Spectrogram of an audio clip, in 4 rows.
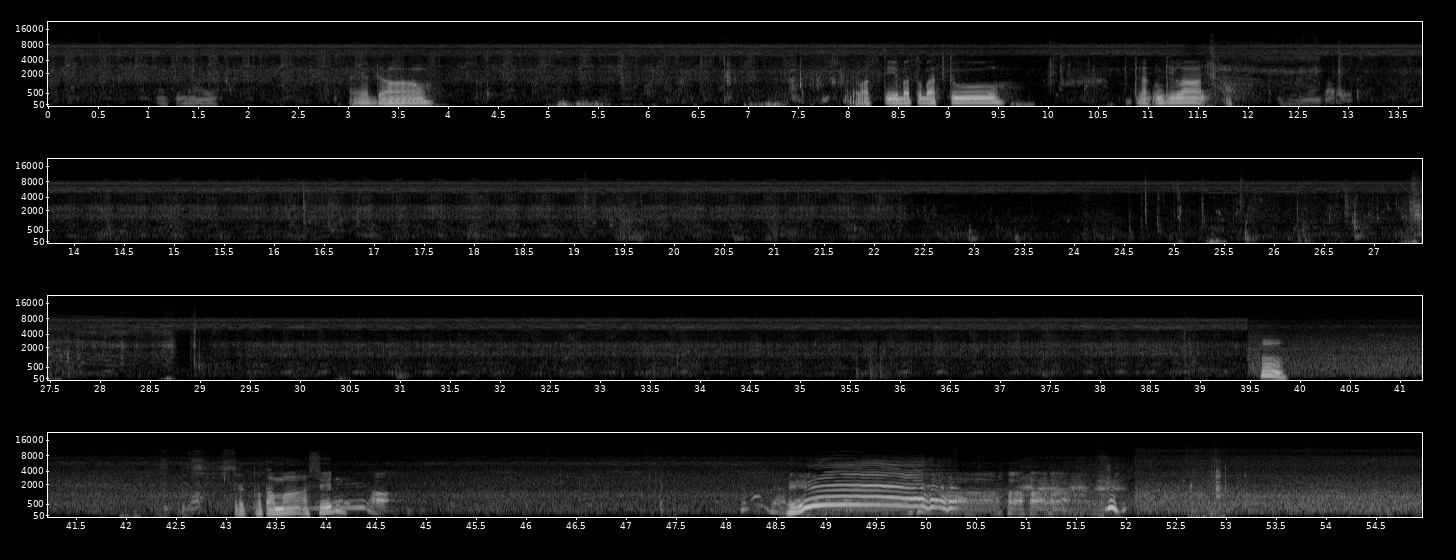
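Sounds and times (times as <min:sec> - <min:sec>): rainforest insects droning: 0:00.0 - 0:54.9.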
